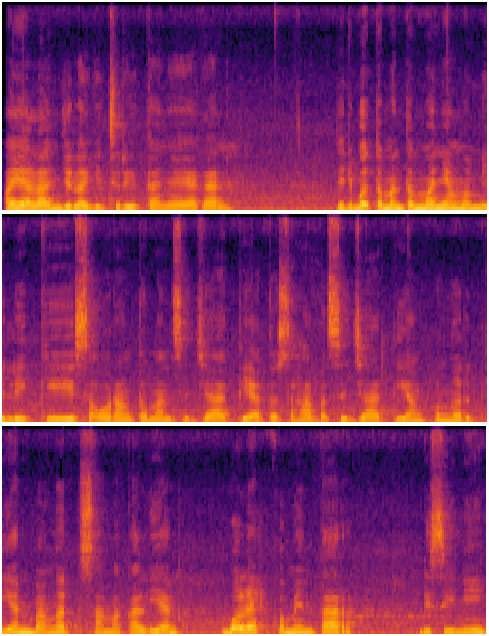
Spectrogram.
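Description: A woman talks at a fairly quick pace with ordinary pitch variation. Light background noise can be heard. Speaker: home cook vlogger. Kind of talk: casual vlog chat. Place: kitchen. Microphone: phone near.

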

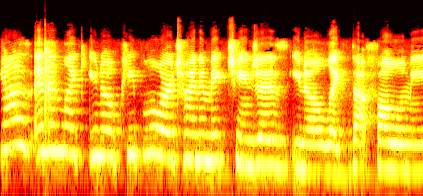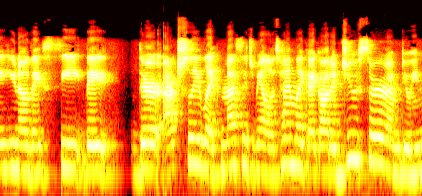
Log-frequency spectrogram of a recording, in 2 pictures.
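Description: A woman's high, raised and projected voice, lively in intonation, at a fairly slow pace. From Mexican-American background. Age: 20s. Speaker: chronic illness patient sharing recovery story; interview guest. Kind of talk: interview. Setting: call. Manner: animated. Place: home room. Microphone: video call.

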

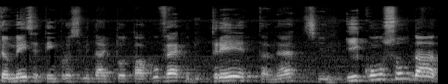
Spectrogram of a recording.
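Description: A man speaks at a high pitch with lively intonation. There is light background noise. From Brazil. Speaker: podcast host. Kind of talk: casual chat. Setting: bar or venue with stage. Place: stage.

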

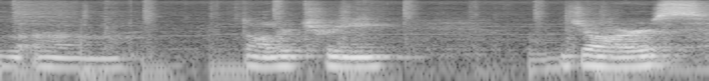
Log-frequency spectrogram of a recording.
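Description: A woman speaks quietly, her pitch very deep and low. Faint music plays in the background, and room echo is audible. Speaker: home decor vlogger. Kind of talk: home tour talk to camera. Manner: low, quiet voice. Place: kitchen. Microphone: phone near.

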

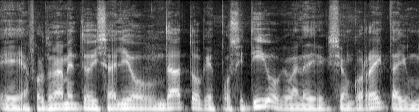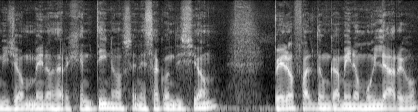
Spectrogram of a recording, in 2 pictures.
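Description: Speaking at a very fast pace, a man keeps his intonation fairly even. His loudness stays very even throughout. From Argentina, Santa Fe. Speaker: politician. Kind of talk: political debate. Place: studio. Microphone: headset.

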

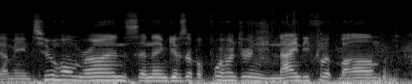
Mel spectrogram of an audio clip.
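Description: Dry sound with no echo carries moderately paced speech over noticeable background noise. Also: man. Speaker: high school player acting as mock interviewer. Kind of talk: joking mock sports interview commentary. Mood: playful, joking. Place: stadium. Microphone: phone near.

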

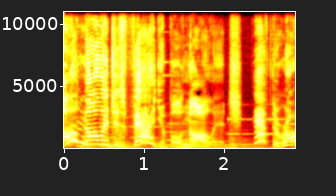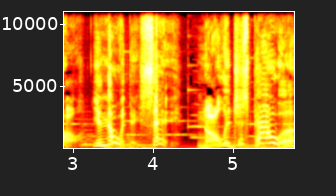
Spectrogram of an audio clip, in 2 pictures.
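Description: With faint music in the background, a man does a cartoonish character voice at a fairly slow pace, high-pitched with a bright, sharp tone and very wide pitch swings.

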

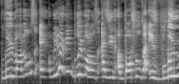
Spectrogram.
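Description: A woman speaks in an Australian accent at a fairly quick pace. Her intonation is lively. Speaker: comedy vlogger. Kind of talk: casual comedy sketch. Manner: animated. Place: home room. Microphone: camera far.

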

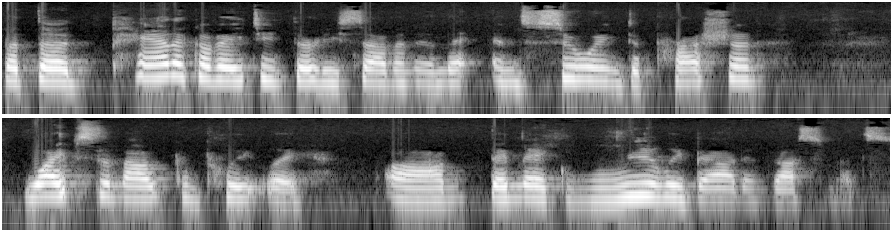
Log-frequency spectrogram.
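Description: A moderate pace with ordinary pitch variation. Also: woman. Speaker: historian. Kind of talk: lecture. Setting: meeting room with audience. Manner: loud, projecting.

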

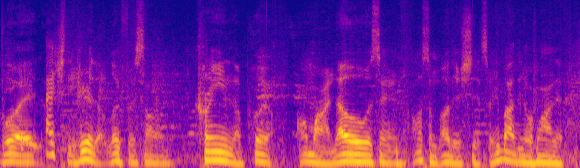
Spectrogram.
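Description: A man with a very deep, low pitch talks at a very fast pace with ordinary pitch variation, faint music playing in the background. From Cleveland, Ohio; Ohio. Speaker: YouTuber vlogger; vlogger. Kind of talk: casual vlog. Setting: in stores, out and about. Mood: loose, joking, profane. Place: shop. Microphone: camera far.

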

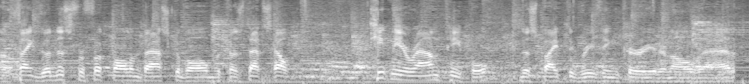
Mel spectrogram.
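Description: Loud music plays in the background as the speaker talks at a moderate pace. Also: man. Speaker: longtime sports broadcaster. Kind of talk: interview answer. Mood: reflective, grateful. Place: stadium.

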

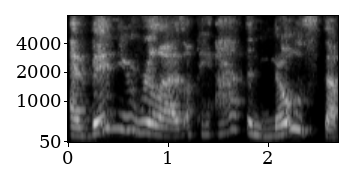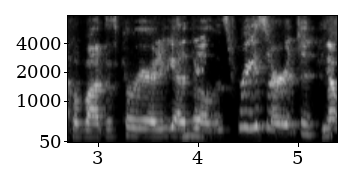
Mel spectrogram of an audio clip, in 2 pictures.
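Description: Against a quiet background, a woman talks at a fairly quick pace with hardly any pauses, her pitch swinging very widely and her loudness shifting a lot. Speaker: romance author and show host. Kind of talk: live interview chat. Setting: live video stream. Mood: cheerful, laughing. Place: home room. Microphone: video call.

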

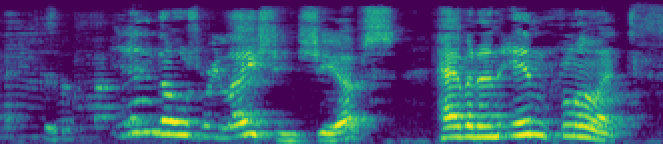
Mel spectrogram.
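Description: The delivery comes at a very slow pace, with lively intonation and big swings in loudness. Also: man, high pitch for a man. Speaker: Bible teacher. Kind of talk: Bible lesson.

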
